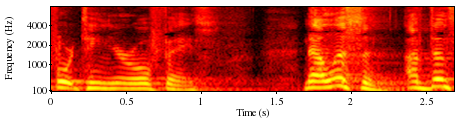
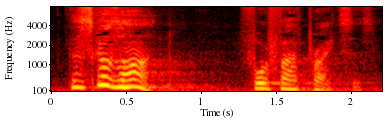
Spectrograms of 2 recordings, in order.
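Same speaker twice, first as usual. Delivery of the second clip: ordinary delivery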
